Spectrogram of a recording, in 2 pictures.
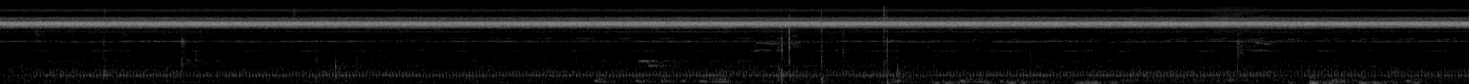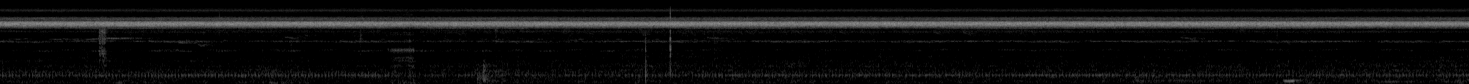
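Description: Insect chorus droning without a break at one high pitch, with fainter steady notes lower down.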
